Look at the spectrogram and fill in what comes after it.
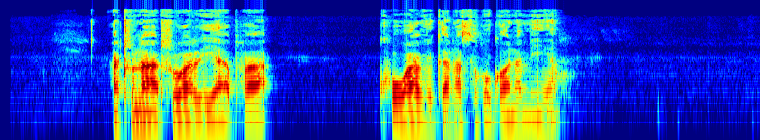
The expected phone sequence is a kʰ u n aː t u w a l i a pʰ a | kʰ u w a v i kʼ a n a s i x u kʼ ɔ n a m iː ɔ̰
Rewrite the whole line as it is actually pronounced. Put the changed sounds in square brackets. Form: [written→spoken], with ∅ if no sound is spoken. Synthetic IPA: a [kʰ→tʰ] u n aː [t→tʰ] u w a [l→ɾ] i a pʰ a | kʰ u w a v i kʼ a n a s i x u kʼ ɔ n a m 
